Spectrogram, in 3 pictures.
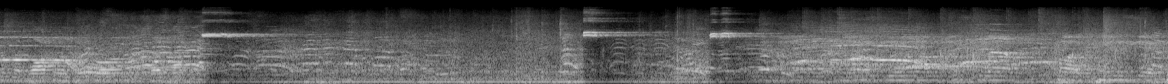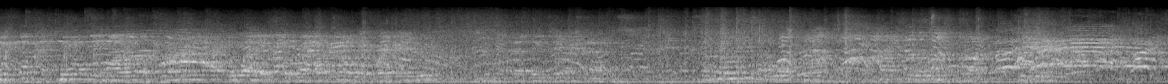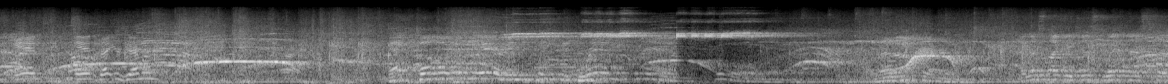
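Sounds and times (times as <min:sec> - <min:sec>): indistinct voices and chatter: 0:00.0 - 0:35.0
referee's whistle blasts: 0:02.0 - 0:02.7, 0:05.8 - 0:06.4, 0:07.0 - 0:07.6, 0:28.4 - 0:31.4.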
